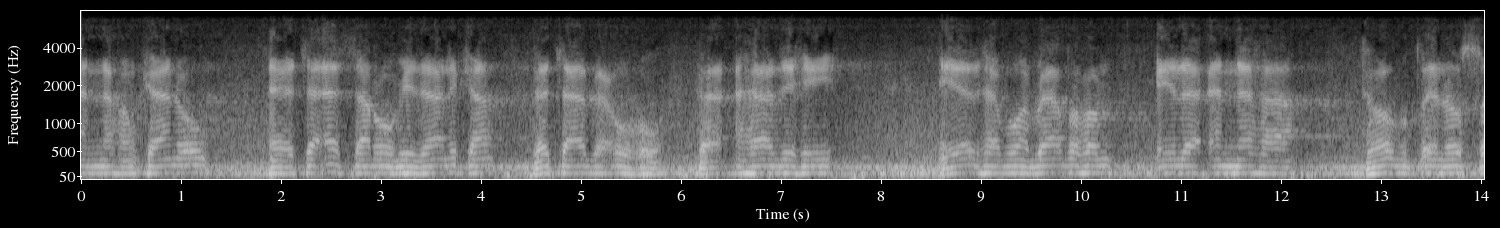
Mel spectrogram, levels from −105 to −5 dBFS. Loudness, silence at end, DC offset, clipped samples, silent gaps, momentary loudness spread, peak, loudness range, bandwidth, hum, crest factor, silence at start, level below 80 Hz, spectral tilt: -34 LUFS; 0 s; under 0.1%; under 0.1%; none; 7 LU; -14 dBFS; 1 LU; 6.8 kHz; none; 18 dB; 0 s; -48 dBFS; -7.5 dB/octave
